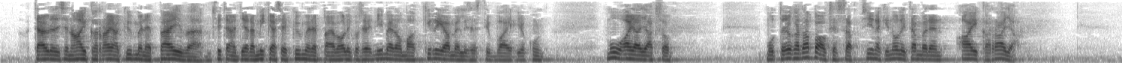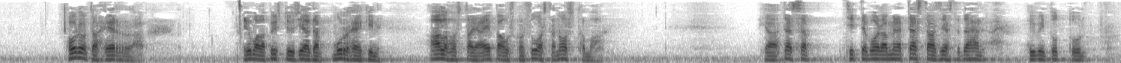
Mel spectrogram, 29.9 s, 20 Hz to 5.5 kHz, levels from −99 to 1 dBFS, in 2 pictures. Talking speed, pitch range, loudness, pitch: 95 wpm, 110-130 Hz, -27 LUFS, 120 Hz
